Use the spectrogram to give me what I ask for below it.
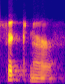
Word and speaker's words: Fitchner: Yes, and that would be pronounced Fickner.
